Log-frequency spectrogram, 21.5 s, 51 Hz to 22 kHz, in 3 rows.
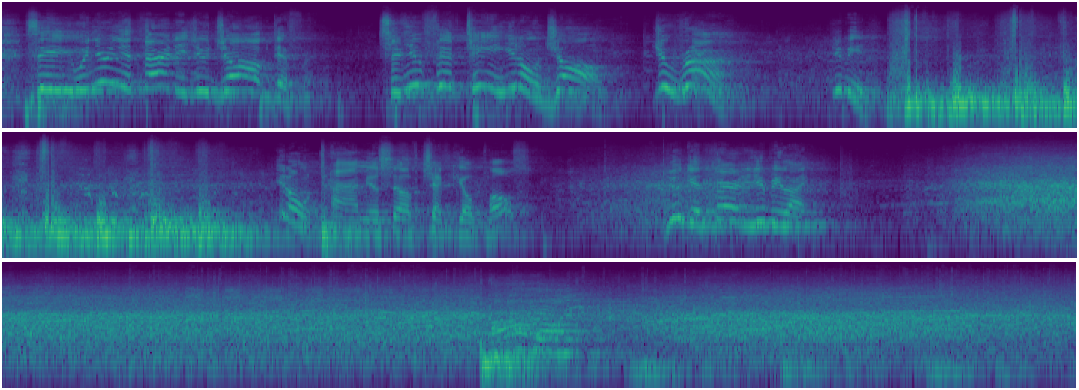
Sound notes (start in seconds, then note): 6.0 sounds out running; 13.4 audience laughs; 18.6 audience laughs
